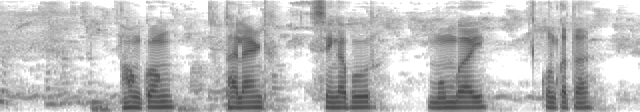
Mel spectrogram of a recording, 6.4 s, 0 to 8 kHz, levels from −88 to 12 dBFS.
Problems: constant background noise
